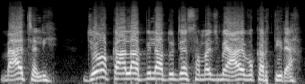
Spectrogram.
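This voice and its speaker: A woman's voice: fairly high pitch, normal speed, a bit bright, no room sound, studio quality, lightly acted. A woman doing a nagging mother-in-law. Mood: scolding. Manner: nagging, sarcastic. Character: scolding middle-aged mother-in-law, exasperated.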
